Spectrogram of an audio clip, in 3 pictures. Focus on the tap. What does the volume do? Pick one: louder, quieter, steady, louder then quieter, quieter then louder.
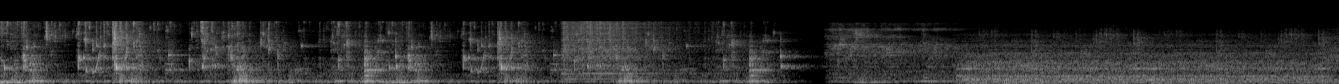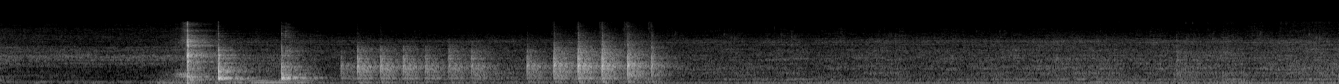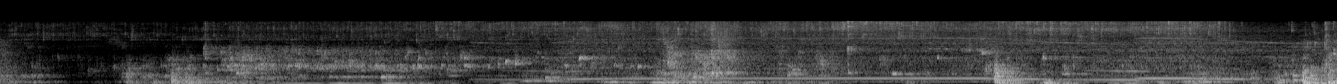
quieter then louder.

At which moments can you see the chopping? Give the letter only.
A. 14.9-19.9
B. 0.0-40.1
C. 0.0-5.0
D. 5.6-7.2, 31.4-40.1
A.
